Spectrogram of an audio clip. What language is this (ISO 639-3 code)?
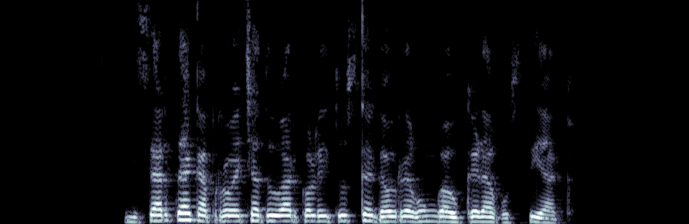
eus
